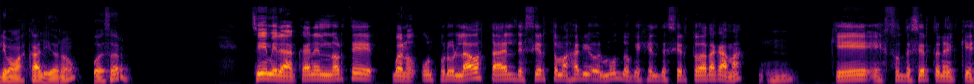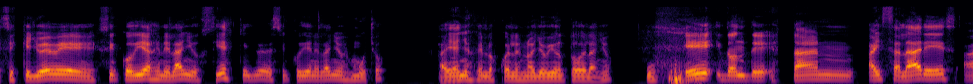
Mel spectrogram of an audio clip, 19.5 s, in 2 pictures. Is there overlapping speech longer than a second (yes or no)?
no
